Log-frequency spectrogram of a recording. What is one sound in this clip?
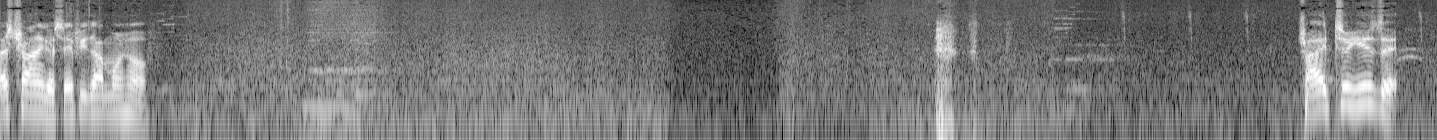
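A waterfall pours down with a steady rush.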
